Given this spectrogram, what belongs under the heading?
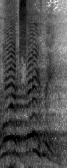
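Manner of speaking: loud, slow plea for rescue; crying out. Retold or imitated. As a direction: call out desperately, slowly. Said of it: "he cried out".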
